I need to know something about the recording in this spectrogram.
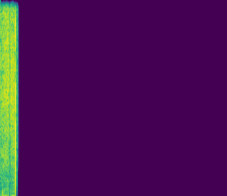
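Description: Near silence: a gap with no sound at all.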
